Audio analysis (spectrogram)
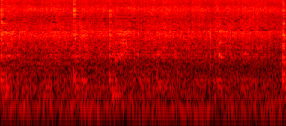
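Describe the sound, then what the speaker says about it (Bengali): A pumpkin dish frying in a pan is stirred, giving a steady, close hiss of sizzling oil with occasional scraping knocks from the spoon; no one speaks. "আমি আবার একটু নাড়াচাড়া করে নেব।"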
